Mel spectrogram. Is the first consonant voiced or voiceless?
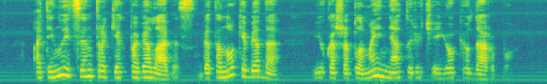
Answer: voiceless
